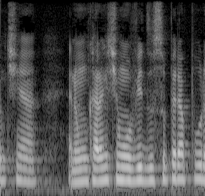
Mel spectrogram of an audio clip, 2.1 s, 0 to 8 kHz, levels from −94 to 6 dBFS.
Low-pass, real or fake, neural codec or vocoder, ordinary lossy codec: none; real; none; none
